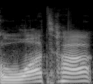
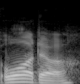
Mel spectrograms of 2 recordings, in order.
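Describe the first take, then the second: First: It is said in a British accent. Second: It is said in an American accent. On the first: "এগুলো হচ্ছে আমাদের British accent" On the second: "American অ্যাকসেন্টে ওয়াটার তো বলি"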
